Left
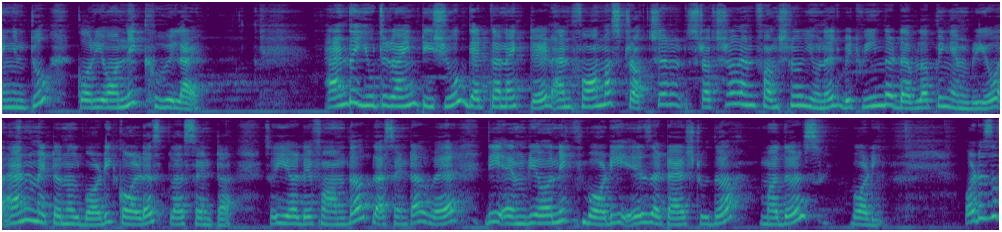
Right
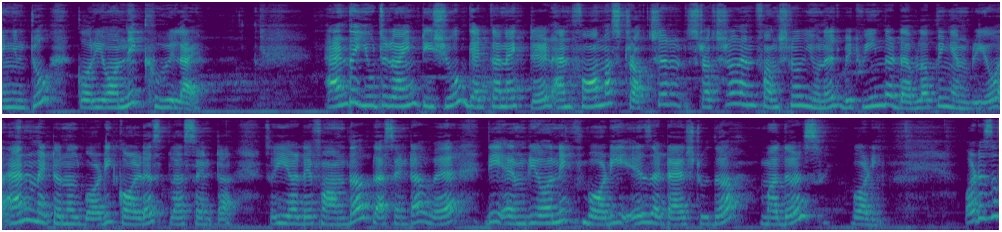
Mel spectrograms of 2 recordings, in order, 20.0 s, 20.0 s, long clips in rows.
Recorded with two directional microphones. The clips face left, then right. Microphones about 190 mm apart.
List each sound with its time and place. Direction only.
0.0 s speech: 35° left (ahead or behind)
3.2 s a woman's voice: 50° left (ahead or behind)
